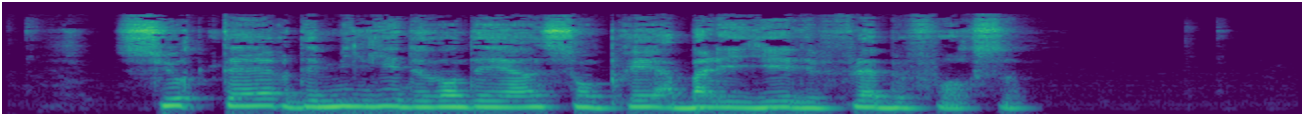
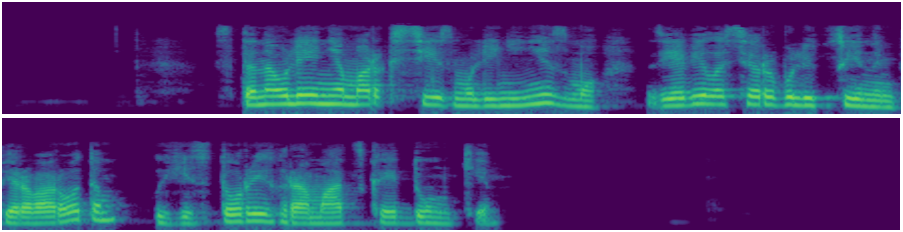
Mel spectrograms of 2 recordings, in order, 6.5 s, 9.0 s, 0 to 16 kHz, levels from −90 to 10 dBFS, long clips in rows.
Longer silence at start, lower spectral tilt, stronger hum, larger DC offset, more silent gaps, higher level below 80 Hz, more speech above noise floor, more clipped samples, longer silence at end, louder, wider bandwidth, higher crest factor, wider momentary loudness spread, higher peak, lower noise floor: second, 0.3 s vs 1.2 s; second, -3 dB/octave vs -6 dB/octave; neither; neither; neither; about the same, -60 dBFS vs -64 dBFS; second, 55 dB vs 62 dB; neither; second, 1.35 s vs 2 s; about the same, -19 LUFS vs -17 LUFS; first, 11.5 kHz vs 8 kHz; first, 22 dB vs 16 dB; about the same, 12 LU vs 13 LU; about the same, 0 dBFS vs -2 dBFS; about the same, -76 dBFS vs -79 dBFS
